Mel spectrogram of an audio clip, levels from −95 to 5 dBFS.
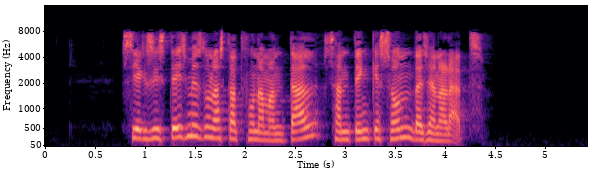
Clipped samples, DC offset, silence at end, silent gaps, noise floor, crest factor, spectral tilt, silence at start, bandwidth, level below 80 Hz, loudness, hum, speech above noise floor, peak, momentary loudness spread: under 0.1%; under 0.1%; 1.05 s; none; -86 dBFS; 18 dB; -2 dB/octave; 0.8 s; 8.4 kHz; -62 dBFS; -17 LUFS; none; 69 dB; -2 dBFS; 6 LU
